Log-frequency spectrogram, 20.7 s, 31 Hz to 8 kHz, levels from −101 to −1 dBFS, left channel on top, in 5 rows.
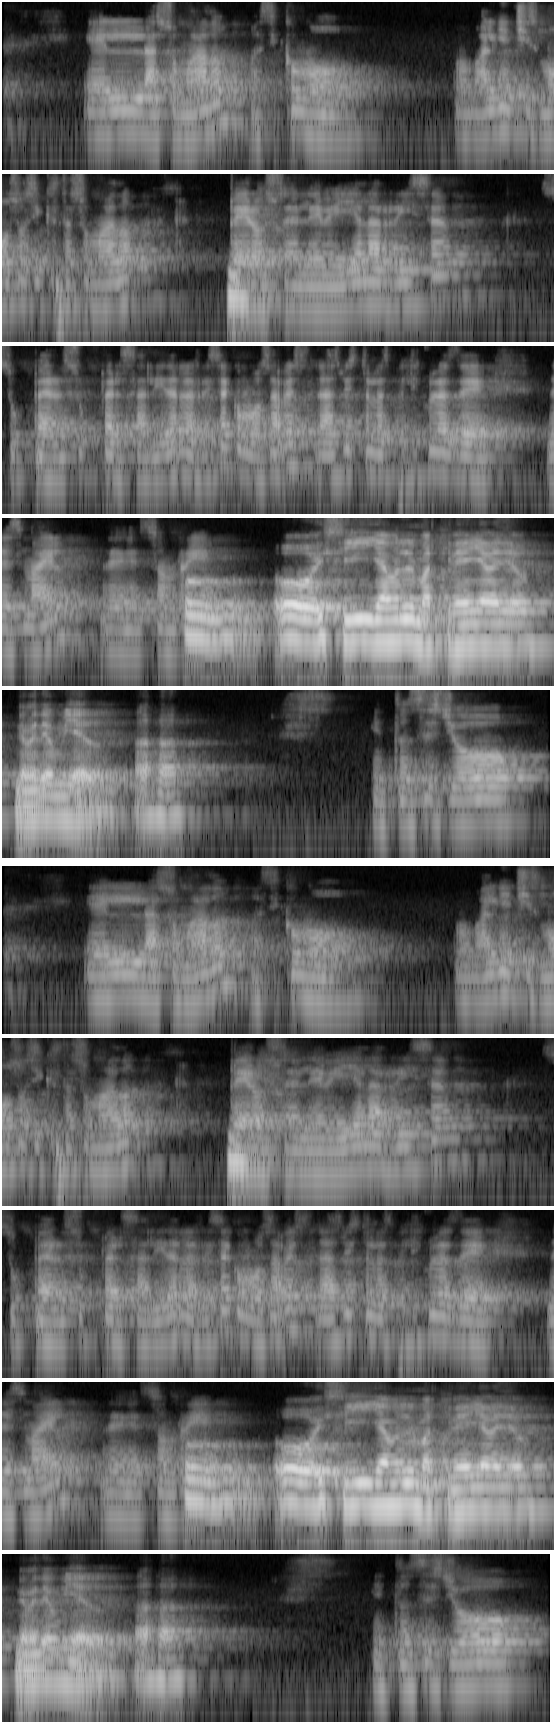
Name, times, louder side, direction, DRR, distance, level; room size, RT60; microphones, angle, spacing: voice 1, 0.6-2.6 3.4-5.1 5.4-5.5 5.8-7.6 8.2-14.0 18.7-19.0 19.3-20.4, left 2 dB, 70° left, 4 dB, 3.4 m, -40 dB
voice 2, 13.8-16.4 16.7-17.9, left 2 dB, 45° left, 6 dB, 1.2 m, -26 dB
29.5 x 25.5 x 6.8 m, 1.3 s
head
